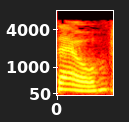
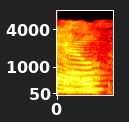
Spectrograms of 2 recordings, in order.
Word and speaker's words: Adele: He came and asked me how I say my name, and I was like, Adele. – How was mine? – She was like, Adele.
